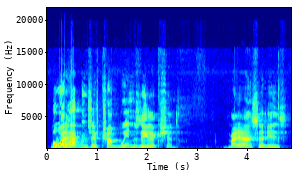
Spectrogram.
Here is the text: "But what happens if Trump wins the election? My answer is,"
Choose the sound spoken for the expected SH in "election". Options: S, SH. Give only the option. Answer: SH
